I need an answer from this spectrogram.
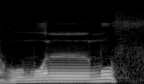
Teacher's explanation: lam takrif lam qamariah atau izhar qamariah dibaca dengan jelas lamnya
